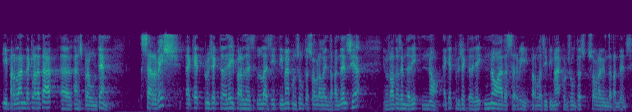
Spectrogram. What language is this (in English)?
Catalan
